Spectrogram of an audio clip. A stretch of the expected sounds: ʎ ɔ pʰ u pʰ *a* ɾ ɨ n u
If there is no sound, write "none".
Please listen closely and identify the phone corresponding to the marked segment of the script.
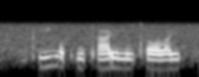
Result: a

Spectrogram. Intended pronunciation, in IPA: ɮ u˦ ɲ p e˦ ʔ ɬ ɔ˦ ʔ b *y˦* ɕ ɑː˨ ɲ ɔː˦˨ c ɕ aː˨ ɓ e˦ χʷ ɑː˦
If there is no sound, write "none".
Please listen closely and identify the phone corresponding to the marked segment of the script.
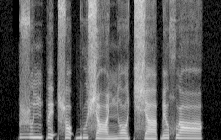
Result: u˦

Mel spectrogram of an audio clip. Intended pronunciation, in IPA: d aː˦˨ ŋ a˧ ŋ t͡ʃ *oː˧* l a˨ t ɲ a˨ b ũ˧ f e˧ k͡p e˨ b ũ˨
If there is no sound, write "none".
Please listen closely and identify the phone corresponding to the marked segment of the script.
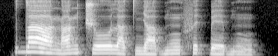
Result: oː˧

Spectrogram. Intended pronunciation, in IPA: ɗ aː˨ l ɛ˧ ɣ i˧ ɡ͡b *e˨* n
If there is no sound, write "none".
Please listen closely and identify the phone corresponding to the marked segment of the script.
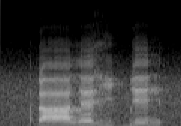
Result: e˦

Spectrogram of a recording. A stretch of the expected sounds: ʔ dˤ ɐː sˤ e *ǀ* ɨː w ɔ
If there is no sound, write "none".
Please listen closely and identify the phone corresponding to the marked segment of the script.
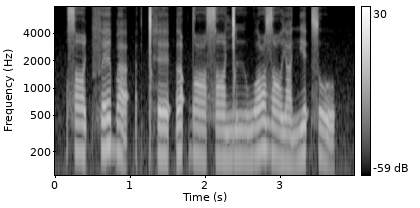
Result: ŋ͡ǀ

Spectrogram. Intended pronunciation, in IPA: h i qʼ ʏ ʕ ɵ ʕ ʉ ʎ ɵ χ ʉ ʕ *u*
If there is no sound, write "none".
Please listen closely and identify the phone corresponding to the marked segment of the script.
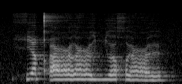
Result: ʏ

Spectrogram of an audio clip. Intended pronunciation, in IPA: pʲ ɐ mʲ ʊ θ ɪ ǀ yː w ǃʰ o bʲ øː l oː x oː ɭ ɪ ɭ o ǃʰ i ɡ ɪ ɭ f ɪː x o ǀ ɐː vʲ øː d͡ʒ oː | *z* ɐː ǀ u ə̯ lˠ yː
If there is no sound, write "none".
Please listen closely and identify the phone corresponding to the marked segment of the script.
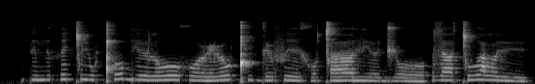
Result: z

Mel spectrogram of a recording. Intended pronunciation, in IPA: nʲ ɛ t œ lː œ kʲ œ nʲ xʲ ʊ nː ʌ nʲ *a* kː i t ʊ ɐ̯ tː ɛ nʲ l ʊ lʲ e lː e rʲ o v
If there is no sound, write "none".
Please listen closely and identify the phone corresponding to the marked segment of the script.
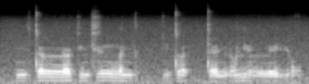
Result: ʌ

